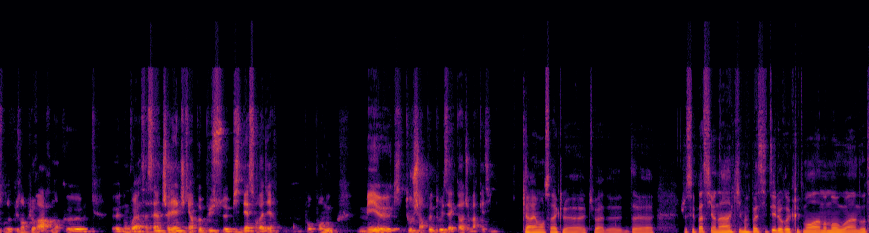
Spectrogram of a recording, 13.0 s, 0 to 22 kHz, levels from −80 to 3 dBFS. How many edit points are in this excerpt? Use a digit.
1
